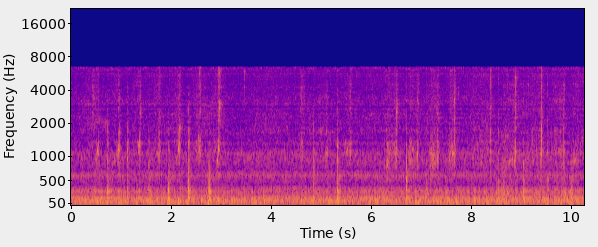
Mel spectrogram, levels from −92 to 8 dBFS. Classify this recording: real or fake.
fake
